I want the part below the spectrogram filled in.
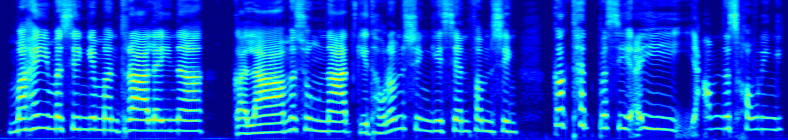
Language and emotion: Manipuri, angry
